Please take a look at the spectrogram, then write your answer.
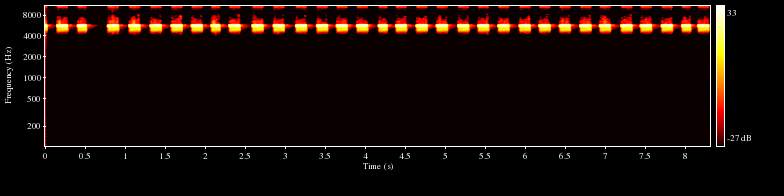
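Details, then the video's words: Male cricket chirping, a sound tied to summer evenings: clean, high-pitched chirps with a faint higher overtone, repeated about three times a second in a steady pulse after a brief pause near the start. No other sounds. "Cricket Chirping Sound Effect"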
